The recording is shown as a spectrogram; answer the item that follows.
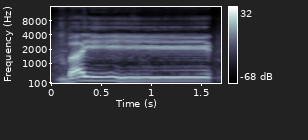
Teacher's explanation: লিনের হরফের বামে ওয়াকফু হইলে এক আলিফ পরিমাণটা নিয়ে পড়িতে হয়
